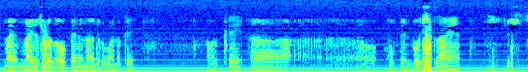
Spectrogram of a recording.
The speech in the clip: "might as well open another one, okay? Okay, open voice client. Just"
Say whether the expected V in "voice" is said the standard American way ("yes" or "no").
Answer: no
